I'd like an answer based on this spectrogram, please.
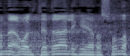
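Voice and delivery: plain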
